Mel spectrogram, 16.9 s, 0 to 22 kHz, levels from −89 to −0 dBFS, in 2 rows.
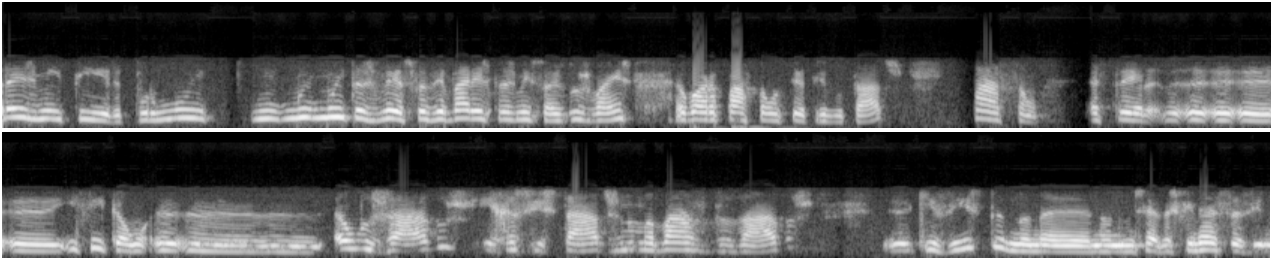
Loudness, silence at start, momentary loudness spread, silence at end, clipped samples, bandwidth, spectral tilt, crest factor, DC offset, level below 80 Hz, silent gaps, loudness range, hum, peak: -15 LUFS; 0 s; 9 LU; 0 s; under 0.1%; 4.9 kHz; -8.5 dB/octave; 14 dB; under 0.1%; -60 dBFS; none; 3 LU; none; 0 dBFS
